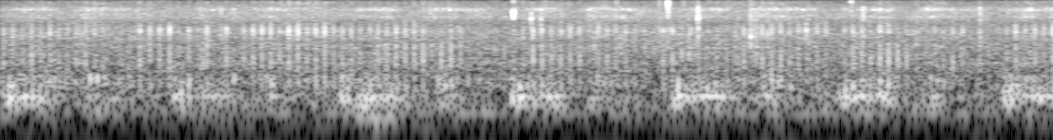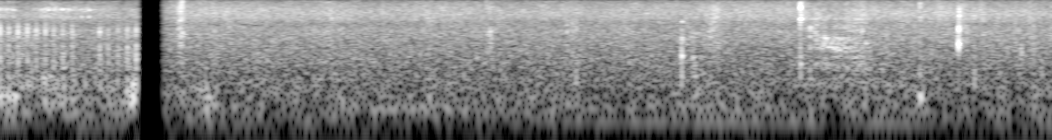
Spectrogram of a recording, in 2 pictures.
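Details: Maine Coon at a cattery in Saint Petersburg, Russia, giving a soft pulsing purr for about six seconds, then a sudden cut to quieter room sound with faint rustling.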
